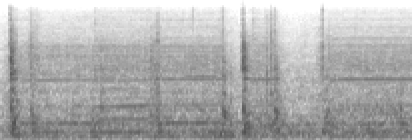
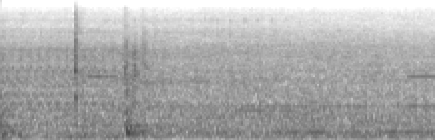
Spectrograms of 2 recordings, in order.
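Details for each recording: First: Nissan Versa front door window: the motor hums steadily with sharp clacks, so the motor is good and the window regulator cable is broken and needs replacing. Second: Nissan Versa after replacing the front window regulator, tested before refitting the door panel: steady even motor whine as the glass travels with a clean clunk at each end; the window works properly.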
